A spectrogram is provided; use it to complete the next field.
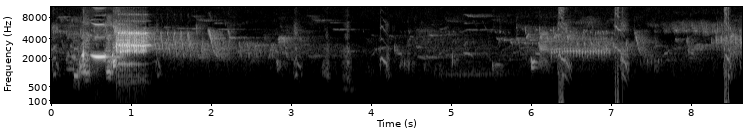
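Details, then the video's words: Red-winged blackbird singing: a few sharp introductory notes, then a loud buzzy trill lasting about half a second. After a pause a second, softer buzzy trill follows, with faint clicks near the end. "Red winged blackbird Sound"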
